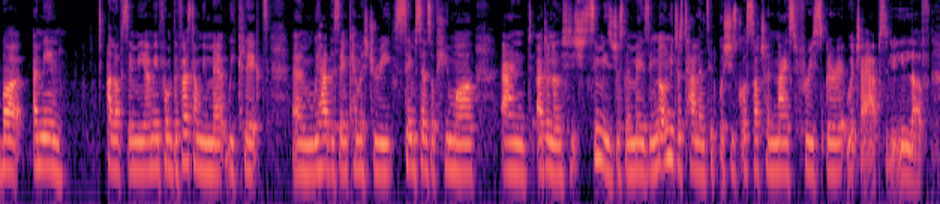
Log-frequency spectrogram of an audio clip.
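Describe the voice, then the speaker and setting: A very fast, monotone woman's voice with flat intonation, fairly low pitch and an English accent, amid noticeable background noise. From England, London. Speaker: content creator, vlogger. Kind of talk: casual Q&A vlog.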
